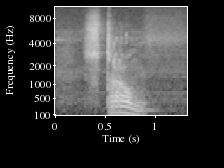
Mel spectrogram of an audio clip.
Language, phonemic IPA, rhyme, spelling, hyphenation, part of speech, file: Dutch, /stroːm/, -oːm, stroom, stroom, noun / verb, Nl-stroom.ogg
- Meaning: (noun) 1. a flow, current or flush, as of moving water or other liquid 2. a major river, especially one leading to the sea or ocean 3. a smaller stream 4. an electrical current 5. electricity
